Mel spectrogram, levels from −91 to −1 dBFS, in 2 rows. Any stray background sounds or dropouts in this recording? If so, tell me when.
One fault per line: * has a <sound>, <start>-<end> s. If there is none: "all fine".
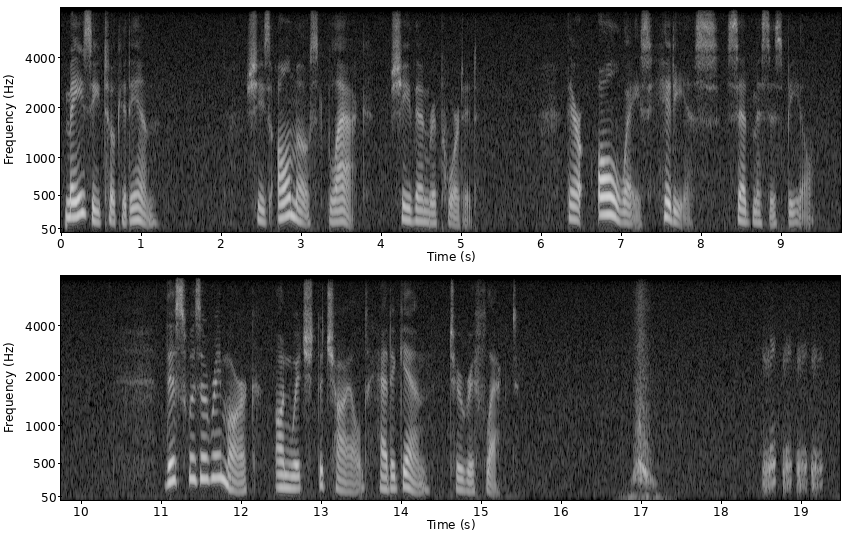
* has a whoosh, 16.6-17.5 s
* has a laugh, 18.5-19.3 s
